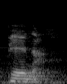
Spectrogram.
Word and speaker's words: poena: Poena, dibaca pena.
